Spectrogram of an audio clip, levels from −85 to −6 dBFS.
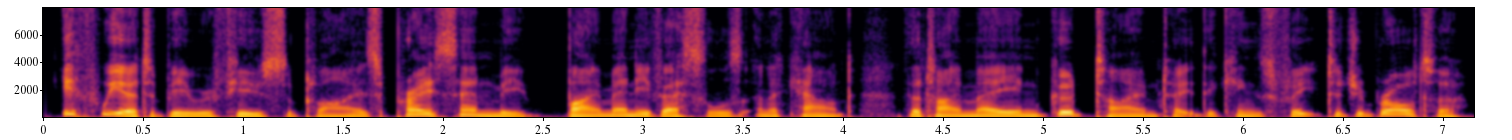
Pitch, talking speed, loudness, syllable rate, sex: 130 Hz, 225 wpm, -20 LUFS, 5.6 syllables/s, male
